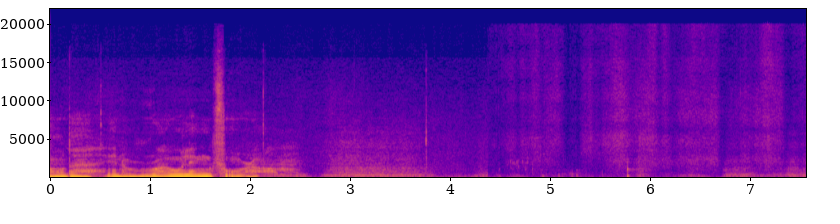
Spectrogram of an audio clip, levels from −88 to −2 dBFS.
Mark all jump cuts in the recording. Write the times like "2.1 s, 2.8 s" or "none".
4.4 s

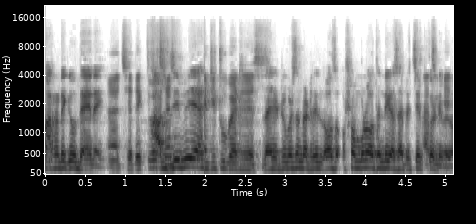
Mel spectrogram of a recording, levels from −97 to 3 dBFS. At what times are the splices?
2.0 s

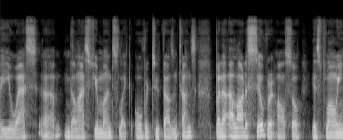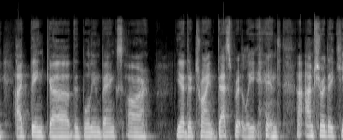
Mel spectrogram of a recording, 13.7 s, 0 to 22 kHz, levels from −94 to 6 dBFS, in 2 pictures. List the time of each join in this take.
7.0 s

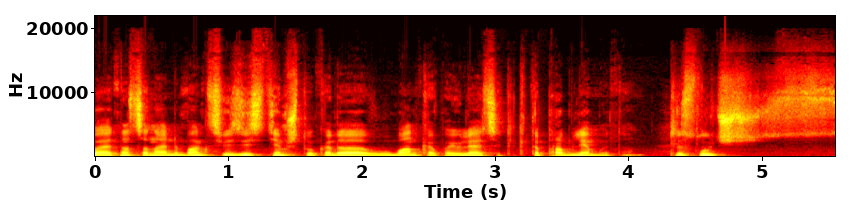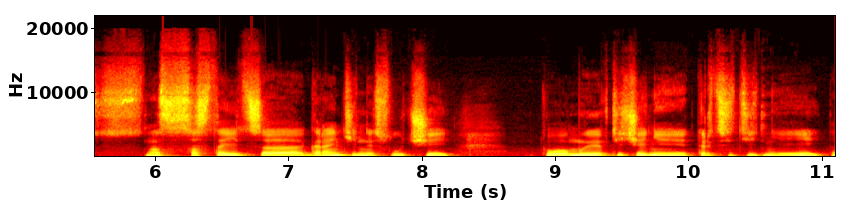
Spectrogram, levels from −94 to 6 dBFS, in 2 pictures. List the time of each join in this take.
4.3 s

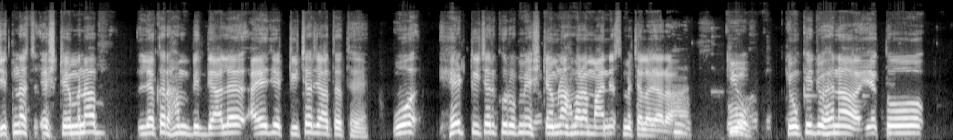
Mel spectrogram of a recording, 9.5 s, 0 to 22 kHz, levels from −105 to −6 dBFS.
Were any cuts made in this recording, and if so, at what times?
none

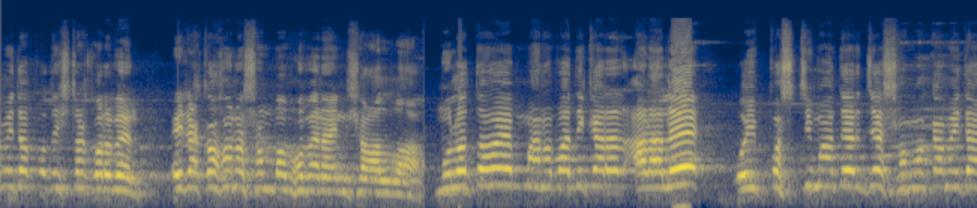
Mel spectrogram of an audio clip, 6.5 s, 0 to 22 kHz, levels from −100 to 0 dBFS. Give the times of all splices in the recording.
2.8 s

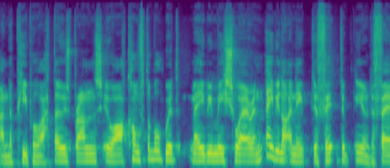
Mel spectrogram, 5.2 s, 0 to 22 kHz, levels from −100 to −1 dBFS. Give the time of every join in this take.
2.2 s

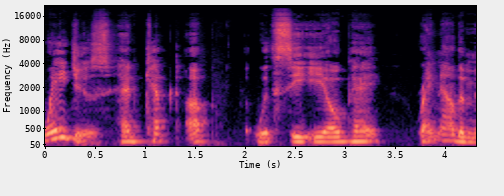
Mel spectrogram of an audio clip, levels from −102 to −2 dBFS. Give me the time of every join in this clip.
none

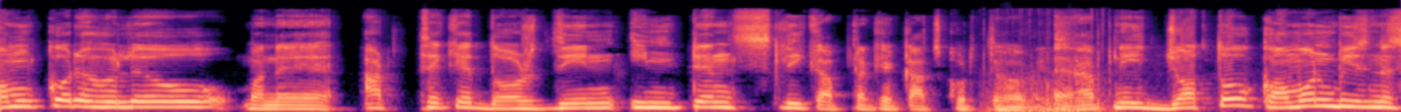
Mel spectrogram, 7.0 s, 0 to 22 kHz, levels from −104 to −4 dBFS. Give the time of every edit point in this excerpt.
5.3 s

